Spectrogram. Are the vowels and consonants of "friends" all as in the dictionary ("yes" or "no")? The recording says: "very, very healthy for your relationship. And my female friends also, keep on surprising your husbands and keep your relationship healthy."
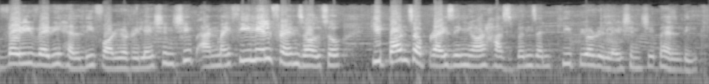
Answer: yes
